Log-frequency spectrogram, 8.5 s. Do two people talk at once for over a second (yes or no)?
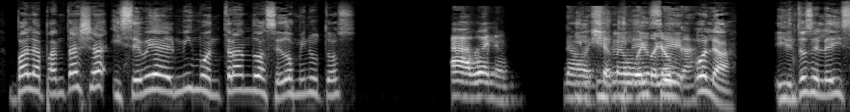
yes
